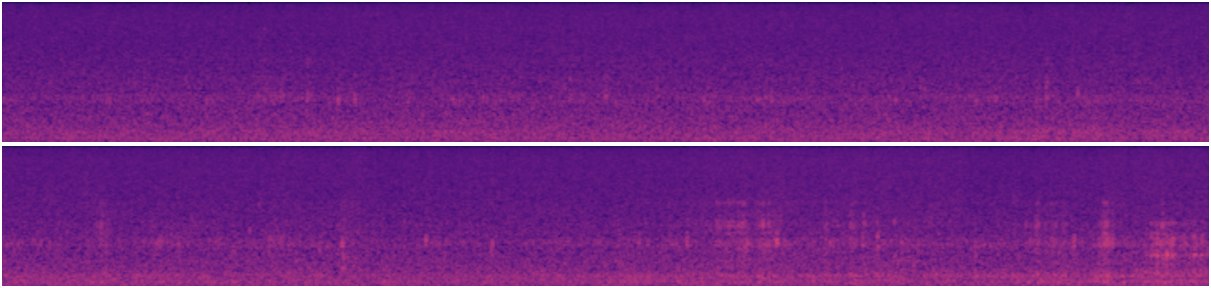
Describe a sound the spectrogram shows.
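Water laps gently against rocks outdoors.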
